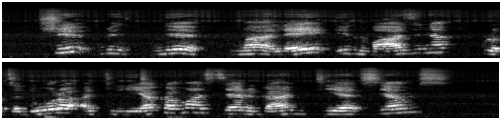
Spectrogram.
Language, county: Lithuanian, Vilnius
